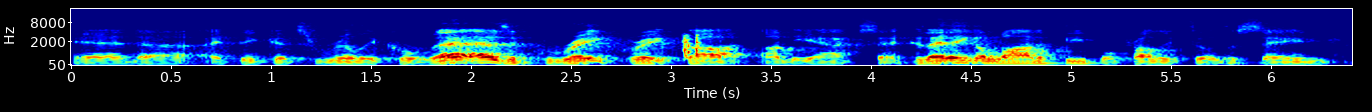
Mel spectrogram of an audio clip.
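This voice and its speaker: A man's voice: medium pitch, a little fast. Encouraging man hosting a coaching call. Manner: encouraging, repeats praise. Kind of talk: casual chat.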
